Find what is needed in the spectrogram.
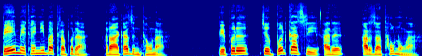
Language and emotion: Bodo, disgusted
